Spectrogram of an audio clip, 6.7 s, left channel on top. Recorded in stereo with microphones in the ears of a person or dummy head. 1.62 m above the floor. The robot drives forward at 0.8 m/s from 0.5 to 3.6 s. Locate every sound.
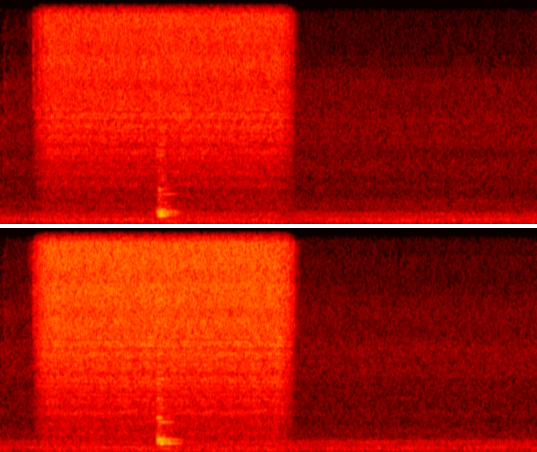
1.9 s a cowbell: 60° right (ahead or behind), 3 m; by 2.2 s 55° right (ahead or behind), 3 m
